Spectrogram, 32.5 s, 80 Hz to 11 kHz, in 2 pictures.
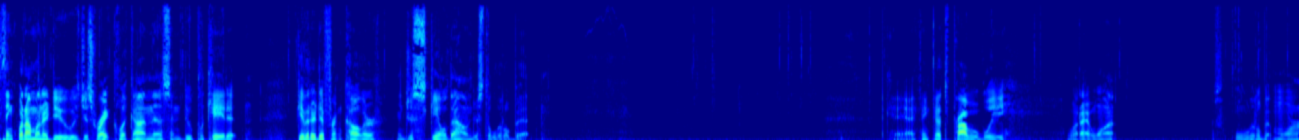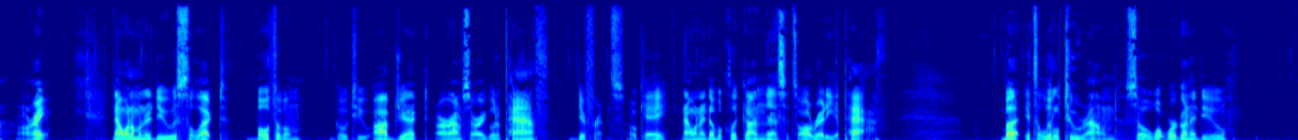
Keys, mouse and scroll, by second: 1.3 click, 1.9 click, 2.9 click, 4.3 click, 5.5-9.5 ctrl+shift+drag, 10.5 drag, 10.7 drag, 13.1 click, 16.2-16.8 drag, 17.4-18.2 drag, 18.7-19.9 drag, 21.0 click, 24.0 click, 24.5 click, 25.5 click, 29.3 click, 29.7 drag.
